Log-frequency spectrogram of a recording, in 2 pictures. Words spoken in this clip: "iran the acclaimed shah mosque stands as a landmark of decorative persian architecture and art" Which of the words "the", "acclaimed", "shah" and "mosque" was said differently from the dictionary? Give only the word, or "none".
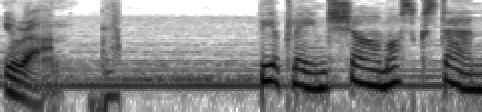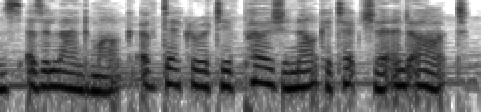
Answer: none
